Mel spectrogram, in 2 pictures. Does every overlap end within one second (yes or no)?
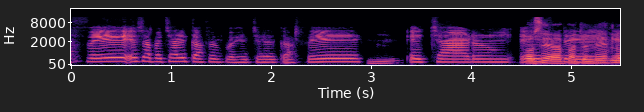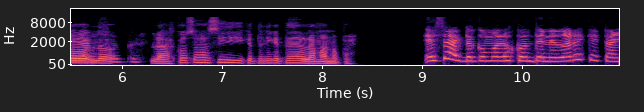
no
